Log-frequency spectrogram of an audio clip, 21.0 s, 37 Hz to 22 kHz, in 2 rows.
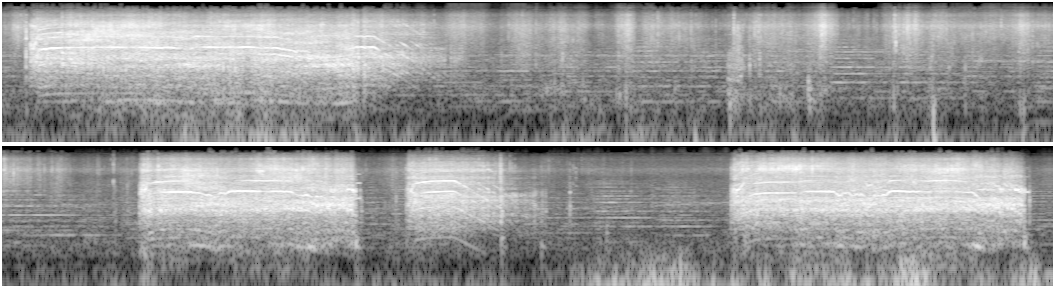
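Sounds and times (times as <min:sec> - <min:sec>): mini chainsaw motor whine: 0:00.0 - 0:08.3, 0:11.9 - 0:16.1, 0:17.8 - 0:21.0.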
